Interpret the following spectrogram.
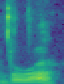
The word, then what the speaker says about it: Barra: Daniel Barra? No. Barra. Yeah, actually, I went and looked at the media guide. That is correct.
